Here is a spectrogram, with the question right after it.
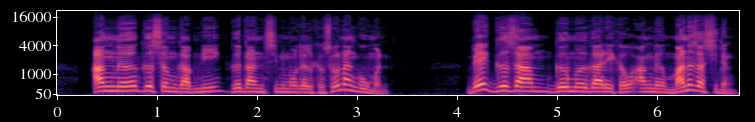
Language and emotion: Bodo, angry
